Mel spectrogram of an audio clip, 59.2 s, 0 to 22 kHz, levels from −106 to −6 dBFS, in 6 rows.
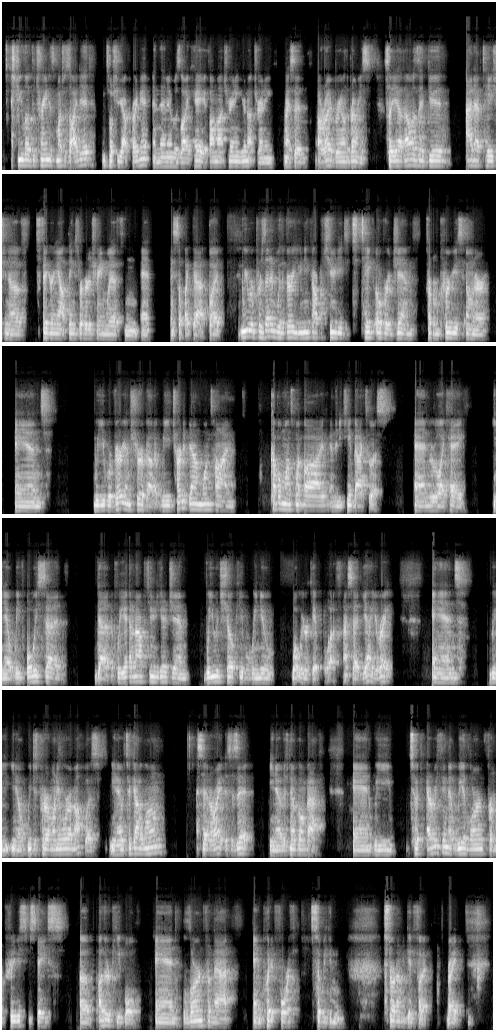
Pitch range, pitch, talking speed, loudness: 100-120 Hz, 110 Hz, 205 wpm, -20 LUFS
